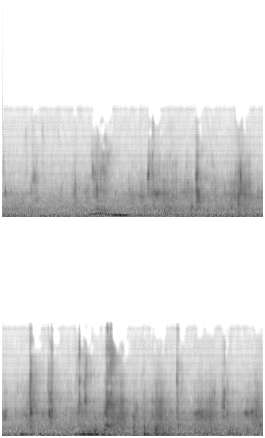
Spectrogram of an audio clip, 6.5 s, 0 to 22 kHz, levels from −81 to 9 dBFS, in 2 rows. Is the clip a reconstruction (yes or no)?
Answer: yes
